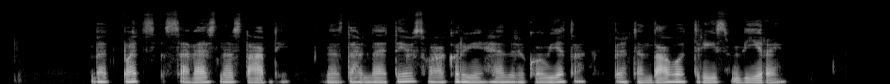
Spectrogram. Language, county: Lithuanian, Marijampolė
